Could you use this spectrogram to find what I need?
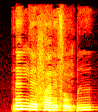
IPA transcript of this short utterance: ɾ ɛ˦ ŋ ɛ˧ f a˧ ɾ ɛ̃˨ s ɔ̃˨ k͡p ɨ˦

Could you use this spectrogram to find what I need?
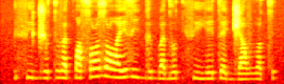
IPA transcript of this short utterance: fʲ ɵ d͡ʒ o t v a t ɾ e sˤ o zˤ o j e z i ɡ ʏ b a d o t fʲ ɵ j e t ɛ d͡ʒ a v ðˤ ʏ t͡s

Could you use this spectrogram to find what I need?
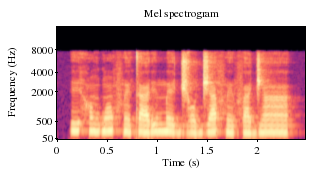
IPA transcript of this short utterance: e˧ h ɔ̃˧ ɡ͡b ɔ̃˧ f ɛ̃˨ t a˨ ɾ e˨˦ m ɛ˦˨ d͡ʒ ɔ˨ d͡ʒ a˧ f ɛ̃˨ f a˨ d͡ʒ ã˧

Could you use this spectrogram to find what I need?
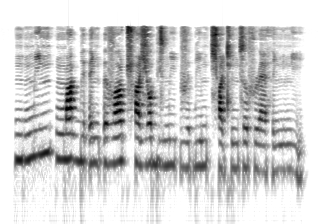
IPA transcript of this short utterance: ɲ ʊ ŋ͡m i ɲ | ŋ͡m ɑ ɡ͡b ɪ ʔ ɛ ɲ ʔ ə v ɒ ʈ͡ʂʰ ɑ ʑ ɔ bʲ ə z m i ʔ v ɪ ɓ i m t͡ɕʰ ɑ cʰ ʊ ɲ s ʊ f ɹ æ h ɜ ɲ ʊ ɲ i

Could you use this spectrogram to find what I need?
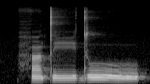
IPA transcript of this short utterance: h ã t̪ iː d uː

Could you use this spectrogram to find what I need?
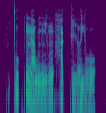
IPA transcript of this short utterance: t̪ u˦˥ k̚ n a˨˩ w ɲ ə˧˥ ŋ h a˦˥ k̚ ʔ i˨˩ ə̯ j o˨˩

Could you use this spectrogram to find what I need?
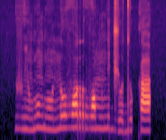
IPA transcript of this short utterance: v ĩ˨ ɡʷ ũ˦ ɡʷ ũ˨ n o˦ v ɔ˦ r v ɔ˦ m ŋ ɪ˦ d͡ʒ ʊ˨ d ʊ˦ k a˦

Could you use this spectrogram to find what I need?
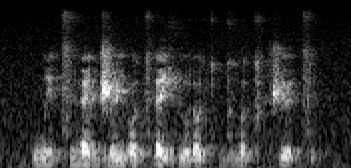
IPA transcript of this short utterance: w i˨˦ t͡s ɦ ɛ˧ d͡ʒ ɘ˨˦ j o˨ t͡s ɾ ɛ˦ ç u˨ ɾ o˨ t͡s dʱ o˧ t͡s t͡ʃ ɨ˦˨ t͡s

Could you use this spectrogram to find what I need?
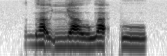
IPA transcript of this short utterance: ɡ a̰˦˨ ʊ̯ ɲ a˨ ʊ̯ w ä˦ ʔ p u˨

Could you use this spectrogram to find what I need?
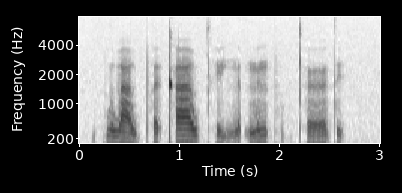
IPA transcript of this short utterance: kʷ ɐ˧ w aː˨ w pʰ ɐ˧ t̚ kʰ aː˥ w t̪ʰ e˨˩ j ŋ ɐ˧ t̚ m ɵ˥ n pʰ ʊ˧ k̚ t̪ʰ œː˨˥ t̪ ɪ˨ k̚

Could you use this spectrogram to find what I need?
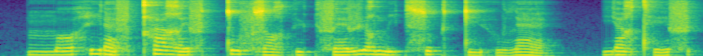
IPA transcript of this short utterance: mː ɔ˨˦ h i˥˧ ɾ æ˧˩ f qʰ ɛ˥˧ ʁ e˨˦ f tː u˥˧ f z ɔ˧˩ ʁ k y˨˦ k f ɛ˨˦ v y˥˧ ʁ m i˧˩ k s u˥˧ k tː y˧˩ h u˧˩ l æ˥˩ | j æ˥˧ ʁ tʰ e˨˦ f

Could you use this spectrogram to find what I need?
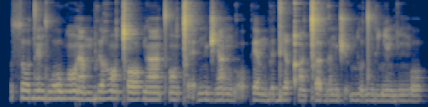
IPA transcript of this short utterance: s o d ɛ̃ d w o w ɔ̃ ɾ ã m b ɨ ʁ ɔ̃ ǀ ɔ ɡ ã tʼ ɔ̃ ǀ ɛ̰ d n d͡ʒ ã ŋ ɡ ɔ̰ k ɛ m b ɘ d i qʼ ã ǀ ɐ ɡ ɐ n d͡ʒ ɔ̰ ʎ o d ŋ ɡ ɘ ʎ ɛ̃ ɡ ĩ ŋ o

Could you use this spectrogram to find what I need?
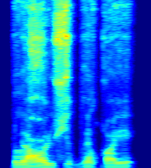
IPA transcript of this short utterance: l ə˦˨ ʕ y˦˥ ç ɘ˨˩ b ɘ˦˨ l qʷ e˦˥

